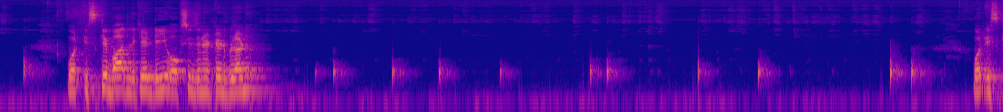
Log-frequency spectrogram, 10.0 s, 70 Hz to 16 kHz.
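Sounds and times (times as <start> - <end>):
faint room hum: 0.0 - 10.0
marker squeaking on whiteboard: 2.2 - 10.0.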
